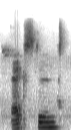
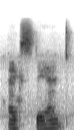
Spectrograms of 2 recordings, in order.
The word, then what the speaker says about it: extant: all the information yeah so it can be pronounced extant extant or extant is an adjective and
